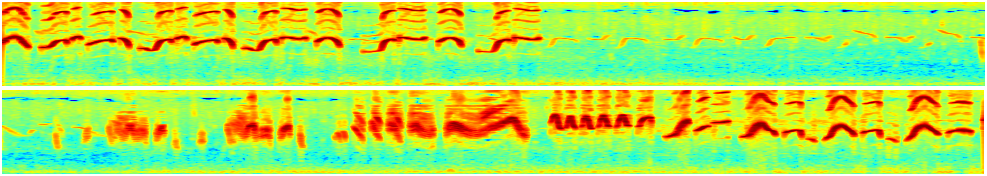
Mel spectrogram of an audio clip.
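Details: White-rumped shama singing in the wild with much variation: loud repeated whistled phrases, then a quieter stretch of soft notes, followed by harsher scratchy bursts and a return to clear looping whistles.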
